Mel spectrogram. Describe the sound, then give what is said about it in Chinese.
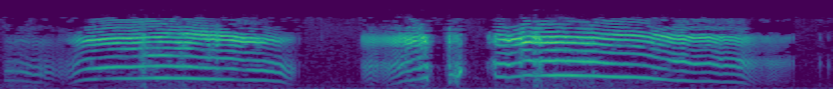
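A baby cries loudly in two long, wavering wails with a brief gasping break between them, shrill and strained throughout. “他哭声这么大，恐怕不能够久藏这孩子了。”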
